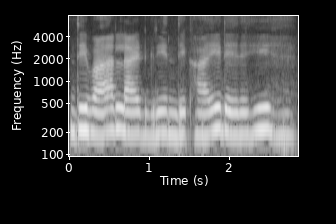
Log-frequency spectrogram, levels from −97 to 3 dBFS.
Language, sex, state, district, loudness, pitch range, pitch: Hindi, female, Jharkhand, Ranchi, -15 LUFS, 185-205 Hz, 190 Hz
